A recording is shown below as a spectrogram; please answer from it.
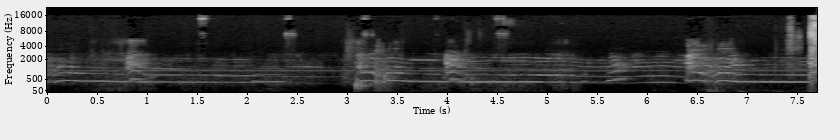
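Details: Four-month-old tricolour basset hound puppy learning to howl, giving a string of drawn-out howls. Each starts with a sharp rising yelp and then holds a level, overtone-rich tone, and they come back to back about once a second.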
